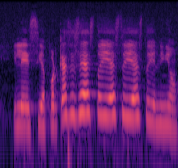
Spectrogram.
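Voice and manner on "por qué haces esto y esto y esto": loud, raised, pitched-up scolding tone. Retelling scolding the child: imitating own loud scolding. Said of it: "pero con voz fuerte".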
